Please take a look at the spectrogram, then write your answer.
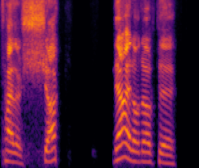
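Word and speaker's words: Shough: Oh, that's how you pronounce the quarterback drafted by the Saints. Gotcha. Shuck.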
